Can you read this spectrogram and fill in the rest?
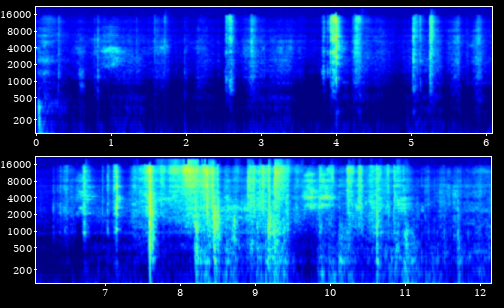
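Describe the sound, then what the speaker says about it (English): Scissors snipping through a paper recipe template for a scrapbook, a string of small close crisp cuts and paper rustles that get busier and louder toward the end, with no talking. "Once you get it started, then you can get your scissors in there and it's easier to do"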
